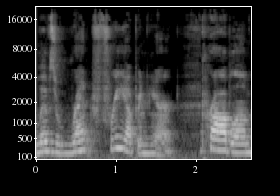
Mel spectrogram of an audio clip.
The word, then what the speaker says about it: PRBLM: Problem, but it's spelled PRBLM by Friday Pilots Club.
